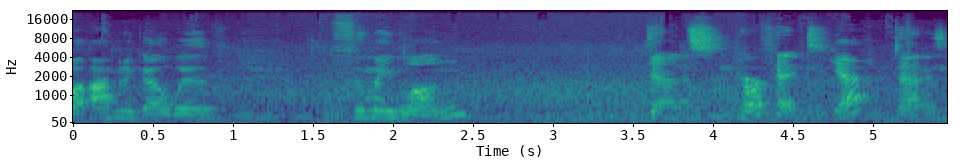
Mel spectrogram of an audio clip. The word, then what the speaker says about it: Fumé Blanc: And you know, the reason I said that the second word is a tricky one is because here in the States, it is appropriate to pronounce it as Blanc. So a lot of people actually pronounce that C as a K here in the United States.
